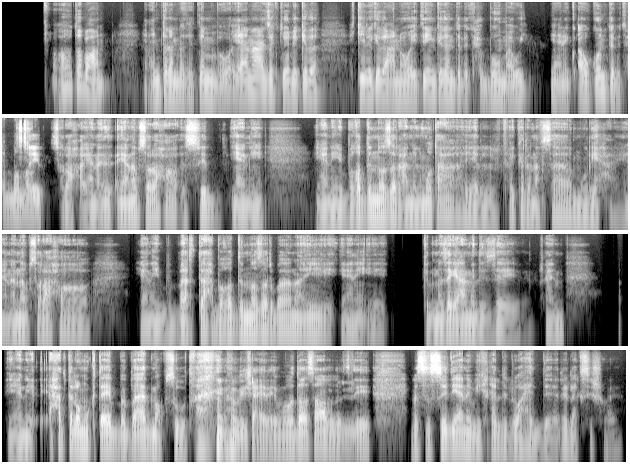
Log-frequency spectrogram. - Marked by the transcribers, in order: laughing while speaking: "فمش عارف. الموضوع صعب، بس إيه"; in English: "relax"
- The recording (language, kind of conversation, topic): Arabic, advice, إزاي بتتعامل مع فقدان اهتمامك بهواياتك وإحساسك إن مفيش معنى؟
